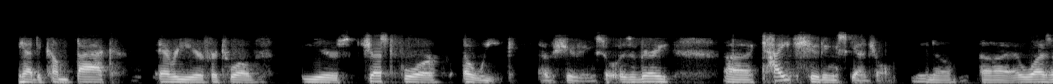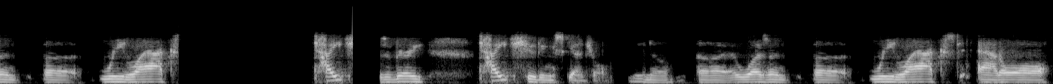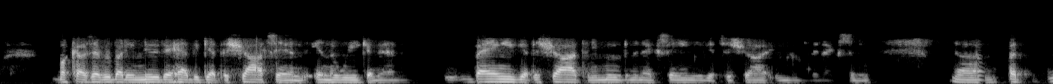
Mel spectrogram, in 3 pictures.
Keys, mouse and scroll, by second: 0.0 click, 0.1 space, 9.0 click, 9.6 click, 11.0-12.2 drag, 12.2 space, 13.1 ctrl+shift+Delete, 13.5 space, 13.9 space, 14.1 click, 14.2 space, 16.2-18.3 drag, 18.7 click, 20.7 click, 21.5-22.7 drag, 23.0 click, 23.4 ctrl+s, 24.6-26.4 drag, 26.9 click.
